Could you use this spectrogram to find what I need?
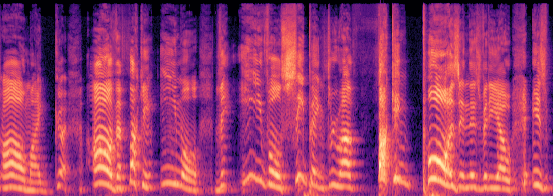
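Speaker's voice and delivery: loud, high, drawn-out theatrical disgust; hammed-up outrage, stretching words and bursting out on the swear; exasperated mock outrage. Vlogger sarcastically condemning the cult leader, mock-outraged. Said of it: "I'm a little frustrated right now".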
